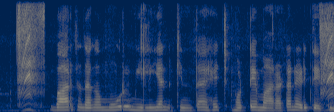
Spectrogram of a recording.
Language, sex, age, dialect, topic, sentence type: Kannada, female, 36-40, Dharwad Kannada, agriculture, statement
